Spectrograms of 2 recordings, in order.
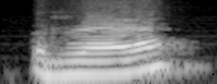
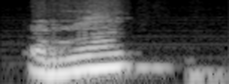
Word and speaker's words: ऋ: हैं उच्चारण देखो इसका इसका उच्चारण मिलकर बना होता है र जमा ई र जमा ई और जब हमने एक साथ मिलाया तो उच्चारण धनि क्या आती है ऋ क्या आती है री तो ये एक तरफ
